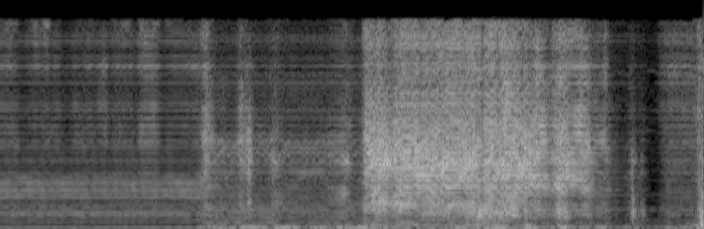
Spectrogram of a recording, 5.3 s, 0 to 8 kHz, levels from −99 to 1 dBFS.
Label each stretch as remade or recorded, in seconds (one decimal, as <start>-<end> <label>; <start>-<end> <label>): 0.0-5.3 remade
